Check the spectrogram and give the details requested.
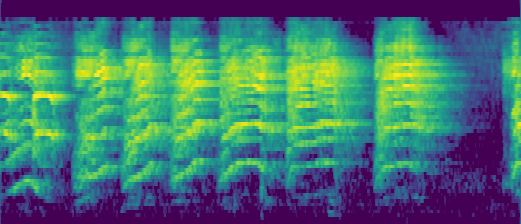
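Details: Loud, shrill crested cockatoo screeching: arched, nasal squawks repeated about twice a second in a steady series, with a brief pause before a final cry.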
